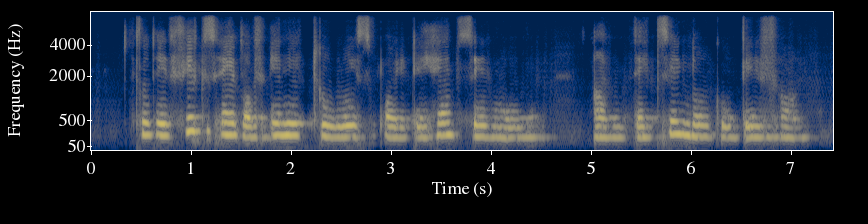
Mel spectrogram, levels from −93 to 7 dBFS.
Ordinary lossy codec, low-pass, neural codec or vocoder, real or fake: none; 7.2 kHz; codec, 16 kHz, 1 kbps, FreqCodec, smaller model; fake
